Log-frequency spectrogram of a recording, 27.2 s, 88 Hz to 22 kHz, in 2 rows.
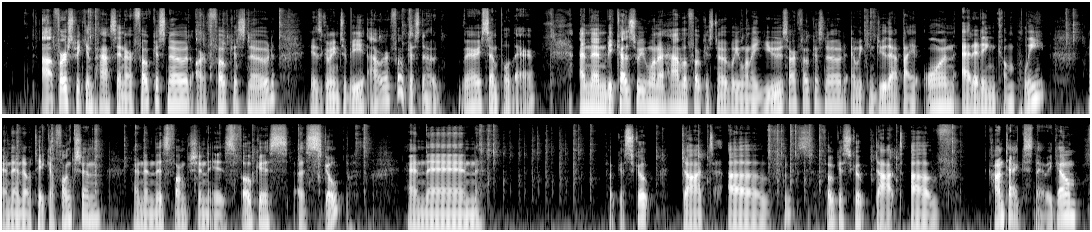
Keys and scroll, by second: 0.2-1.1 typing, 1.1 Return, 2.5-3.6 typing, 4.7 End, 5.0 Return, 8.9-10.6 typing, 10.8 Return, 13.6-17.3 typing, 18.1 Return, 19.6 BackSpace, 20.2 BackSpace, 20.7 BackSpace, 21.8 Right, 21.9-23.2 typing, 24.2-25.2 typing, 25.5 Return.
